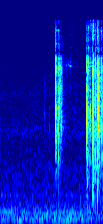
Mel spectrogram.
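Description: Small metal body-jewelry barbells clicking and rattling against a clear plastic compartment organizer box as they are handled. There is a short rattle about a second in, then a louder cluster of clicks near the end.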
